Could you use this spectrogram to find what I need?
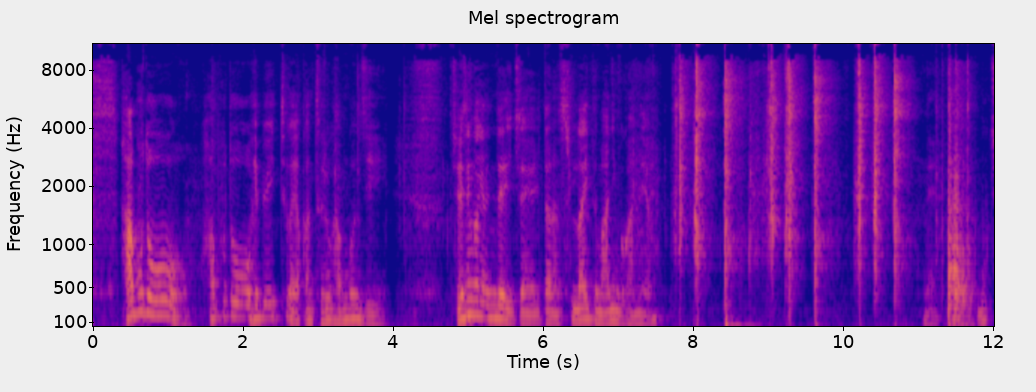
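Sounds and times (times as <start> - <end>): plastic pistol clicks: 7.7 - 11.0.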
